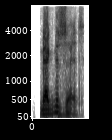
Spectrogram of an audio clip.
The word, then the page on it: magnesite: American English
